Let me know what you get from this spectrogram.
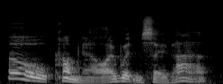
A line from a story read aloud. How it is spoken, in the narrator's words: said the kindly voice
